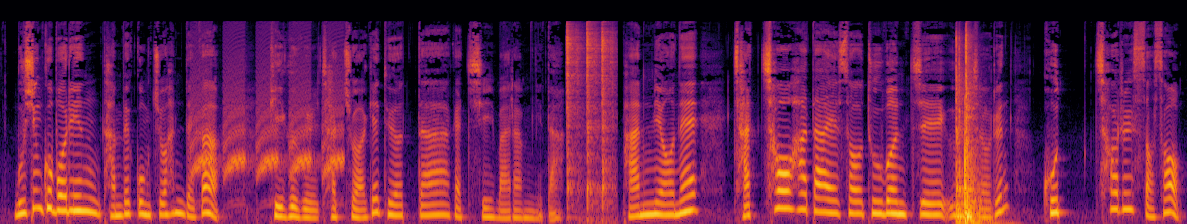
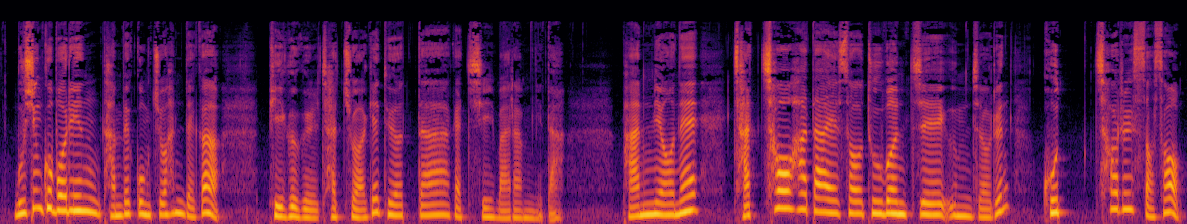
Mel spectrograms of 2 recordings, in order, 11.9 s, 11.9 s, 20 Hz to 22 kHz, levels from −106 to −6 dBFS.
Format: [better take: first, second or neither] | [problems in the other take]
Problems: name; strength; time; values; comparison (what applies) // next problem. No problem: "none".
second | alarm; noticeable; from 2 to 3.5 s; peak 9 dB below the speech // keyboard typing; noticeable; at 5.5 s; peak 4 dB below the speech // door banging; loud; at 9.5 s; peak 4 dB above the speech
